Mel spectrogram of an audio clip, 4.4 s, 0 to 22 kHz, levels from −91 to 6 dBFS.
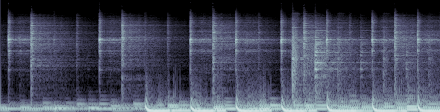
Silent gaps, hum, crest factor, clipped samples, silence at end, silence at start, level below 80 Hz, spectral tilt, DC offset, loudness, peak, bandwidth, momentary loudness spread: none; none; 10 dB; under 0.1%; 0 s; 0 s; -14 dBFS; -5 dB/octave; under 0.1%; -14 LUFS; -2 dBFS; 12 kHz; 7 LU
